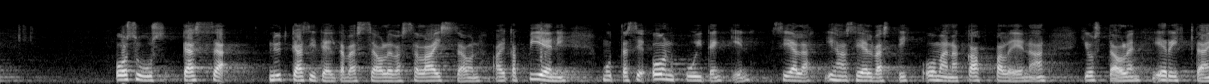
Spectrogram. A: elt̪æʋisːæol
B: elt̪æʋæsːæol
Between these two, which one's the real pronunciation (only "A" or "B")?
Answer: B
